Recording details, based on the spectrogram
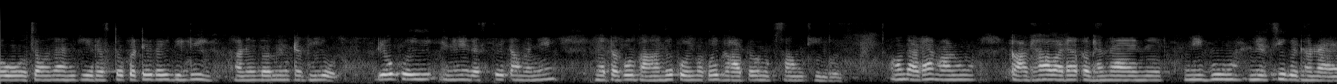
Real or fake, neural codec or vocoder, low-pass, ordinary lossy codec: fake; codec, 16 kHz, 2 kbps, FreqCodec, smaller model; 7.2 kHz; AAC, 32 kbps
